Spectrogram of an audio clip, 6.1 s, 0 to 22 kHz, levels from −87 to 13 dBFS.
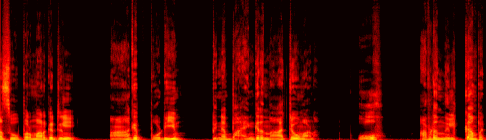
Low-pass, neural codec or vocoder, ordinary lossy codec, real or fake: none; vocoder, 48 kHz, 128 mel bands, Vocos; none; fake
